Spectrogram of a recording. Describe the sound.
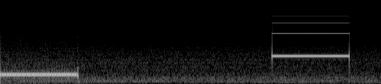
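A phone call going unanswered to voicemail: a steady low tone cuts off, a pause follows, then a single higher-pitched electronic beep sounds briefly. No voices.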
